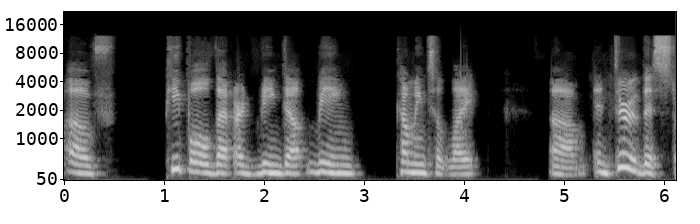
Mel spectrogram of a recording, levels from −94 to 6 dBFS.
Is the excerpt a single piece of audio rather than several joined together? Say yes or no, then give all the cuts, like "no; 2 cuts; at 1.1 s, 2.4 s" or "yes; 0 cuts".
yes; 0 cuts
